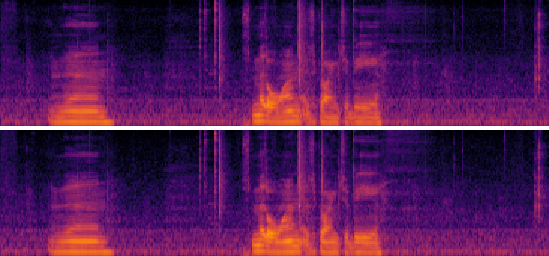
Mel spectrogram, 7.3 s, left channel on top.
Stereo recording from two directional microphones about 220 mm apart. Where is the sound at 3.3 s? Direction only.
20° right (ahead or behind).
